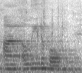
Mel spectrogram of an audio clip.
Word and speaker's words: unalienable: And there is a huge difference between the two, and according to constitutional scholars, it is pronounced unalienable.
